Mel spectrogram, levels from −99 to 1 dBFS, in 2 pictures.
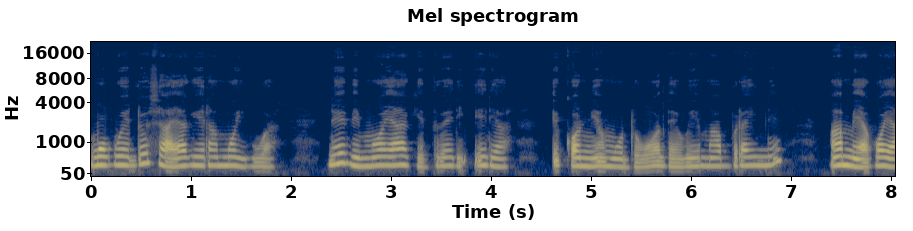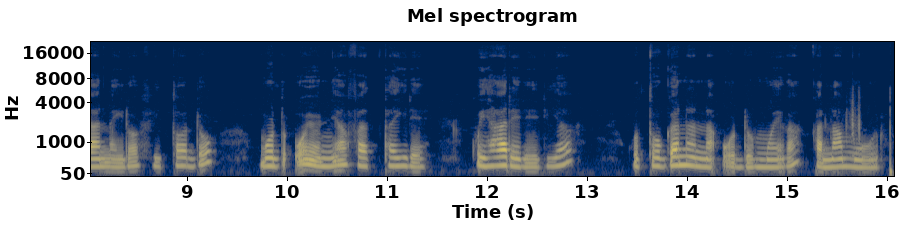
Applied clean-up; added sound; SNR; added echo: none; none; none; none.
